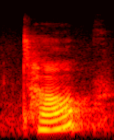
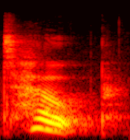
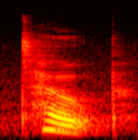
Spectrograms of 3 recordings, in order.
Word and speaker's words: taupe: by crafters secret and the color is light top actually is pronounced light taupe tau PE taupe so for mine I'm going to be combining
